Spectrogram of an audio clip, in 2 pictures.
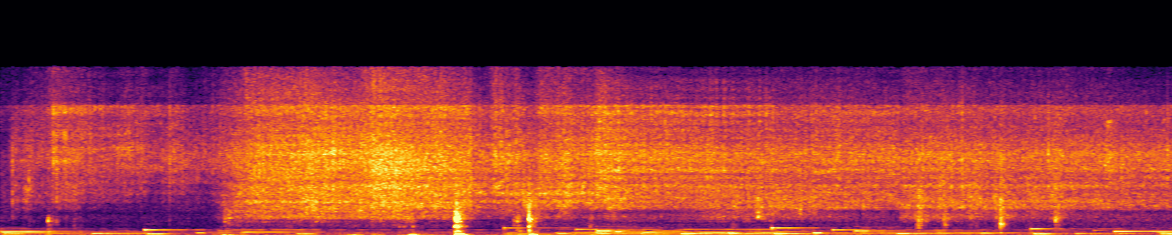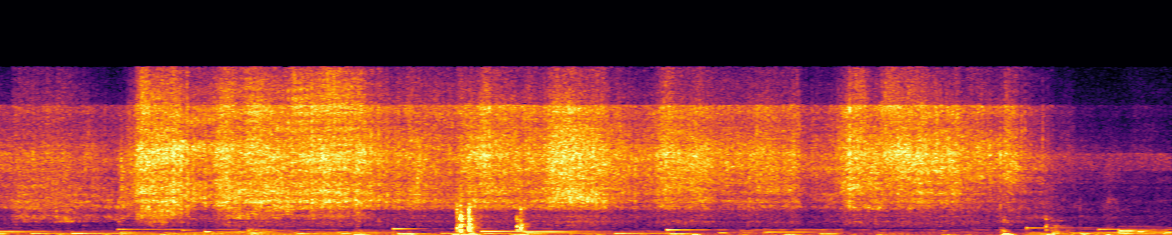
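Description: Sliced button mushrooms sizzling and frying in a nonstick frying pan as a silicone spatula stirs them, with a few sharp knocks against the pan. The sizzle sets in about two seconds in and swells at times. Soft background music plays underneath.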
